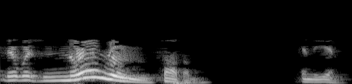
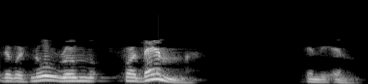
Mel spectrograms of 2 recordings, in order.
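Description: First: The stress falls on "inn". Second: The stress falls on "them".

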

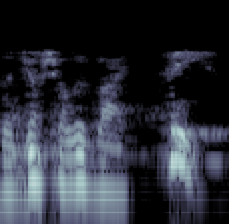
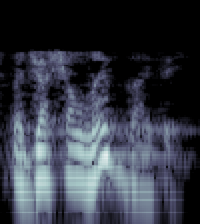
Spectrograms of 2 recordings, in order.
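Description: First: The stress falls on the word faith. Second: The stress falls on the word live. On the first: The focus is on what the righteous live by. "places the emphasis on the faith" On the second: The focus is on how the righteous live. "he places the emphasis on the life"

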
